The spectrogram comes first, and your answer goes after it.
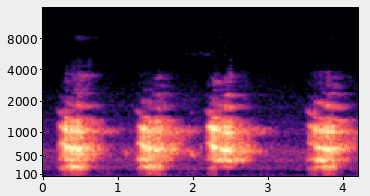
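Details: Fallow stag in rut season grunting close to a house, heard from a balcony, its voice vibrating the windows; four hoarse, throaty grunts at roughly one-second intervals, each short and forceful, then tailing off.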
